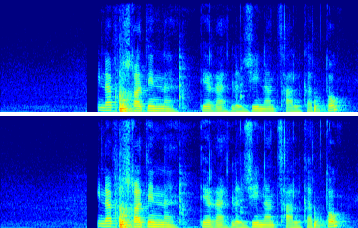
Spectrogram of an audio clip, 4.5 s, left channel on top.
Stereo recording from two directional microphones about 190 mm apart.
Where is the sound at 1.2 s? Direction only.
5° right (ahead or behind).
